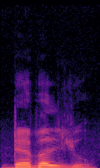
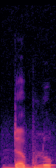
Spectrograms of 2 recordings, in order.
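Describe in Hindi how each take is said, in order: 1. अक्षर का नाम 'blyu' की ग्लाइड आवाज़ पर खत्म होता है। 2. अक्षर का नाम सादे 'blu' की आवाज़ पर खत्म होता है।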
